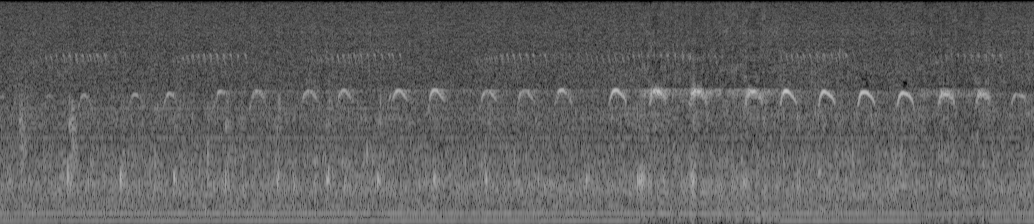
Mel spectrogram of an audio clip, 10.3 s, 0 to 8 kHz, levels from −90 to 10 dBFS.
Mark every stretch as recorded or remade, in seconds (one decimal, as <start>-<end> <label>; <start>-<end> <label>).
0.0-6.4 recorded; 6.4-7.8 remade; 7.8-9.2 recorded; 9.2-9.9 remade; 9.9-10.3 recorded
